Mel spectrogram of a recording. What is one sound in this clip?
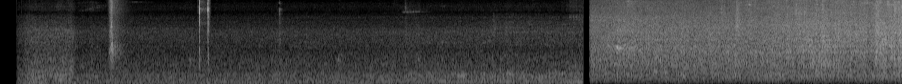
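City traffic hums steadily along a busy street.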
